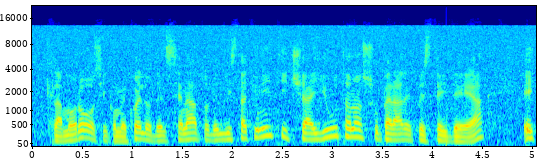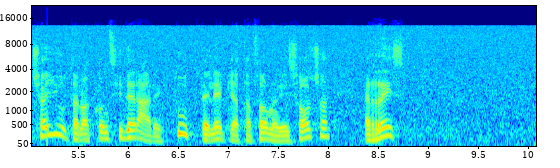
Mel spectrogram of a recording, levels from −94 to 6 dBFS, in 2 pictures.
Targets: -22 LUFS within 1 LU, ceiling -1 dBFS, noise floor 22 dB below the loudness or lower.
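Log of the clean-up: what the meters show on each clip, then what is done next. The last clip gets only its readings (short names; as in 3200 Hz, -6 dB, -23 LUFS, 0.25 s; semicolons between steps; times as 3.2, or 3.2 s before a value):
dropouts 2; longest dropout 2.8 ms; noise floor -44 dBFS; noise floor target -54 dBFS; loudness -32.0 LUFS; peak -15.5 dBFS; loudness target -22.0 LUFS
-> interpolate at 4.14/5.19, 2.8 ms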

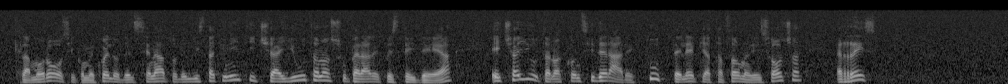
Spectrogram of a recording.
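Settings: dropouts 0; noise floor -44 dBFS; noise floor target -54 dBFS
-> denoiser 10 dB, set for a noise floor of -44 dBFS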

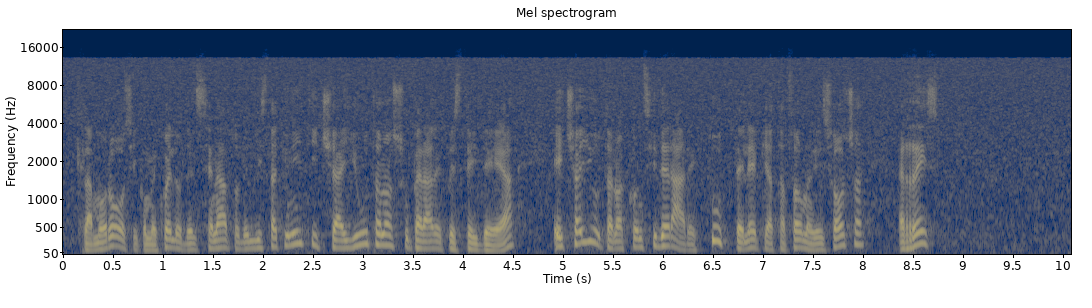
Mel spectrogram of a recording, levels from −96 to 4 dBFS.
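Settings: noise floor -50 dBFS; noise floor target -54 dBFS
-> denoiser 6 dB, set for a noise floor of -50 dBFS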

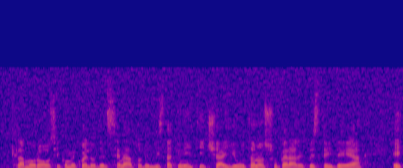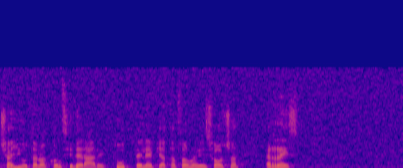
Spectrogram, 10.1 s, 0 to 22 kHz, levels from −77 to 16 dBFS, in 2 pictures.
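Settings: noise floor -54 dBFS; loudness -32.0 LUFS; peak -16.0 dBFS; loudness target -22.0 LUFS
-> gain +10 dB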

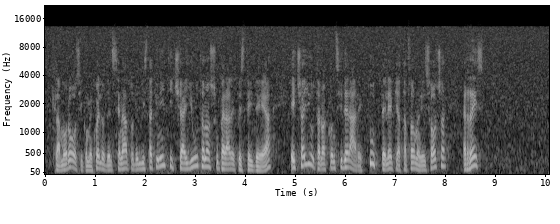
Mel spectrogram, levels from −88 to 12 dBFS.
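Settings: loudness -22.0 LUFS; peak -6.0 dBFS; noise floor -44 dBFS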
